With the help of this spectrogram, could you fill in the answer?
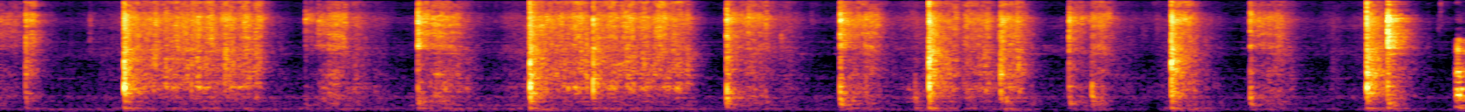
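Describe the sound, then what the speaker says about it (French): A spoon stirs diced hake tartare with red onion, spring onion and chives in a bowl, giving about a dozen close, scraping and clinking bursts in an uneven rhythm with short pauses between. "On va mélanger."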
